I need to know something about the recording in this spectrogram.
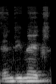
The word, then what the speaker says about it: Nginx: El mismo servidor Apache o el Nginx, Nginx en realidad se pronuncia, tienen la posibilidad de distribuir carga, de manejar carga a través de proxy reverso.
